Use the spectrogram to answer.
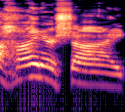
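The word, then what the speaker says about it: Heinerscheid: she is the so Alysa hiners Shide that's how you I had a hard time figuring out how to pronounce her last name but H their sh sounds German no offense and Germans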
